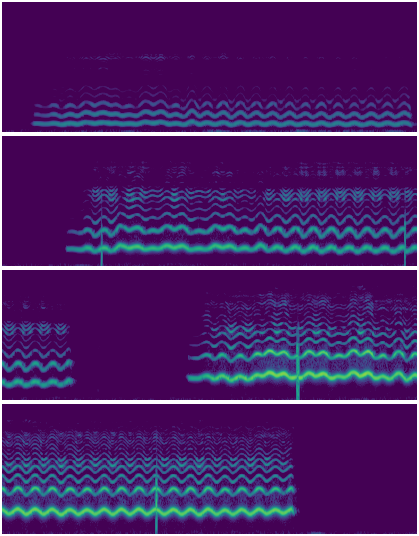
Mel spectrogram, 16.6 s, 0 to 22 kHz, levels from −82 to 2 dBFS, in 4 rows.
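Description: Damaged data in a compressed stream causes brief chirps, squawks, clicks or short holes in the music at 5.14 s, 8.15–8.19 s, 11.24–11.27 s and 13.99 s, where corrupted frames throw the decoder out of sync.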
